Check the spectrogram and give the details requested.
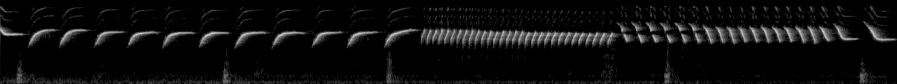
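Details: Powerful canary song to arouse the female for mating: about ten swooping upward whistles repeated twice per second, then a dense fast buzzy trill and a quicker high chattering roll.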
